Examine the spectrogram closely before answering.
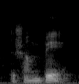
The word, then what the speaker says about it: Dushanbe: You see the stress falls on the last syllable, Dushanbe.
